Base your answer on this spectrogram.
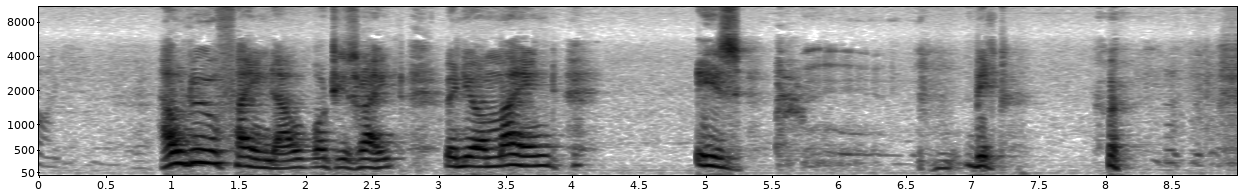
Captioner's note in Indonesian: tertawa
